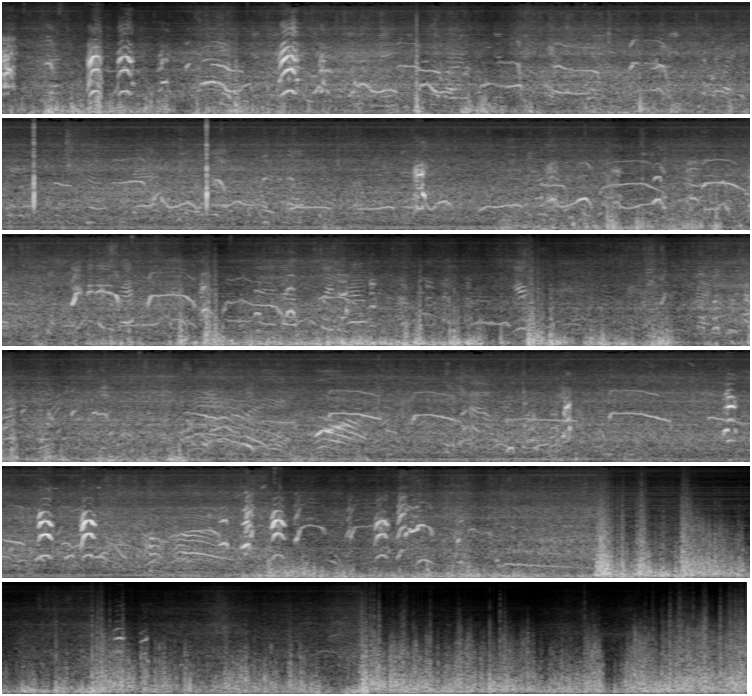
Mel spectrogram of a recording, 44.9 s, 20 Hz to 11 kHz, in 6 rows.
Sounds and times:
Whimper (dog): 0.9s - 7.3s, 8.0s - 15.0s, 15.7s - 18.8s, 25.6s - 30.9s, 31.9s - 35.6s
Yip: 32.1s - 34.2s.

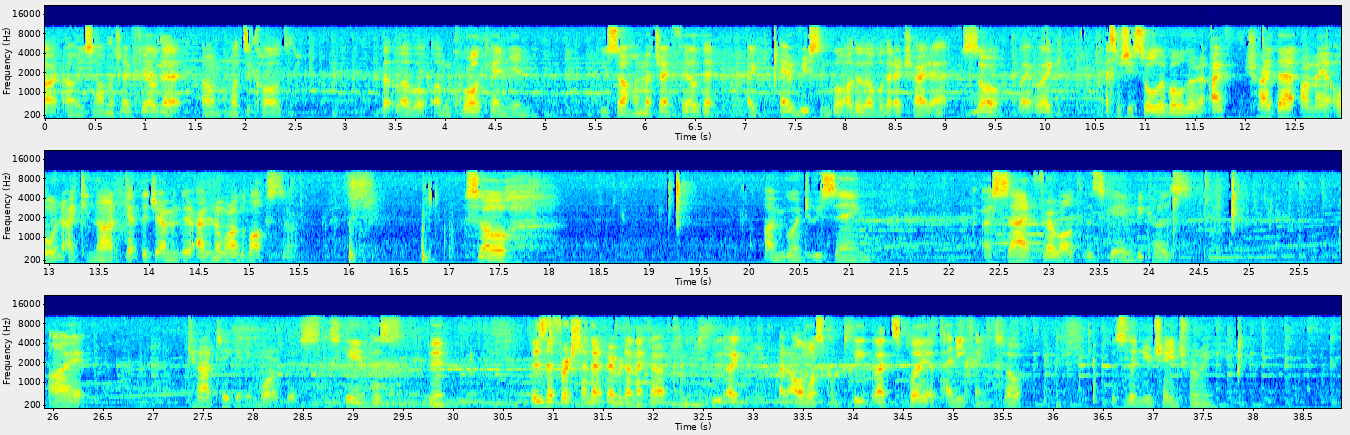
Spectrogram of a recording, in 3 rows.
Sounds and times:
Speech: 0.0s - 2.4s, 3.4s - 4.9s, 5.6s - 15.5s, 17.2s - 17.7s, 20.2s - 21.3s, 22.3s - 24.4s, 26.0s - 26.4s, 27.4s - 30.0s, 30.8s - 35.7s, 36.6s - 37.6s.

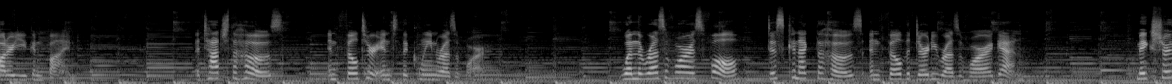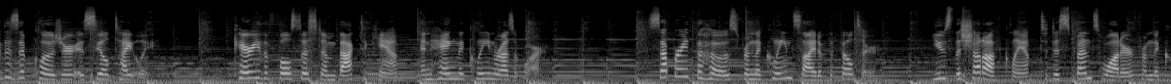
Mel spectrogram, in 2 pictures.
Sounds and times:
Speech: 0.0s - 0.8s, 2.0s - 4.9s, 6.2s - 10.2s, 11.4s - 13.3s, 14.1s - 17.2s, 18.2s - 23.4s
Music: 0.0s - 23.4s.

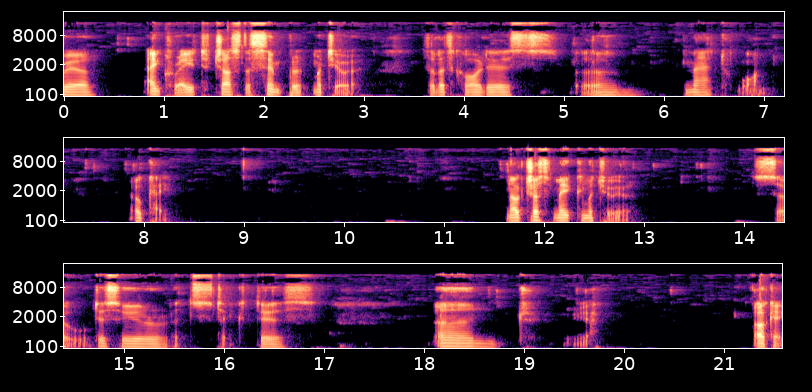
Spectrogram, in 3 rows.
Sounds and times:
Speech: 0.0s - 3.0s, 3.6s - 7.0s, 7.9s - 8.4s, 11.6s - 13.0s, 14.1s - 17.0s, 18.1s - 19.8s, 21.3s - 21.5s.

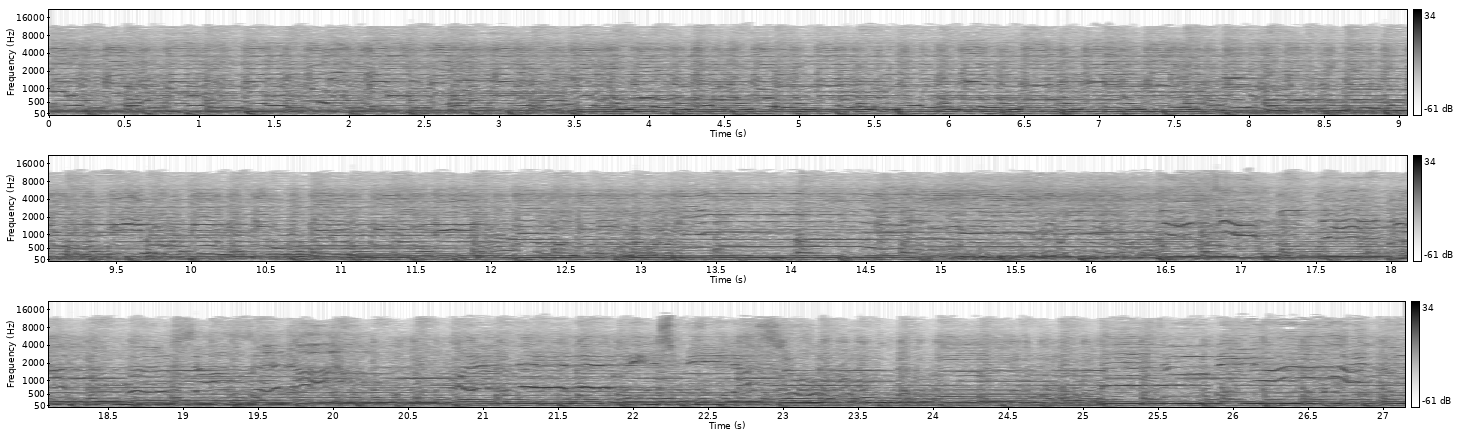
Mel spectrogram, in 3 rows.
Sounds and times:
Music: 0.0s - 27.1s.

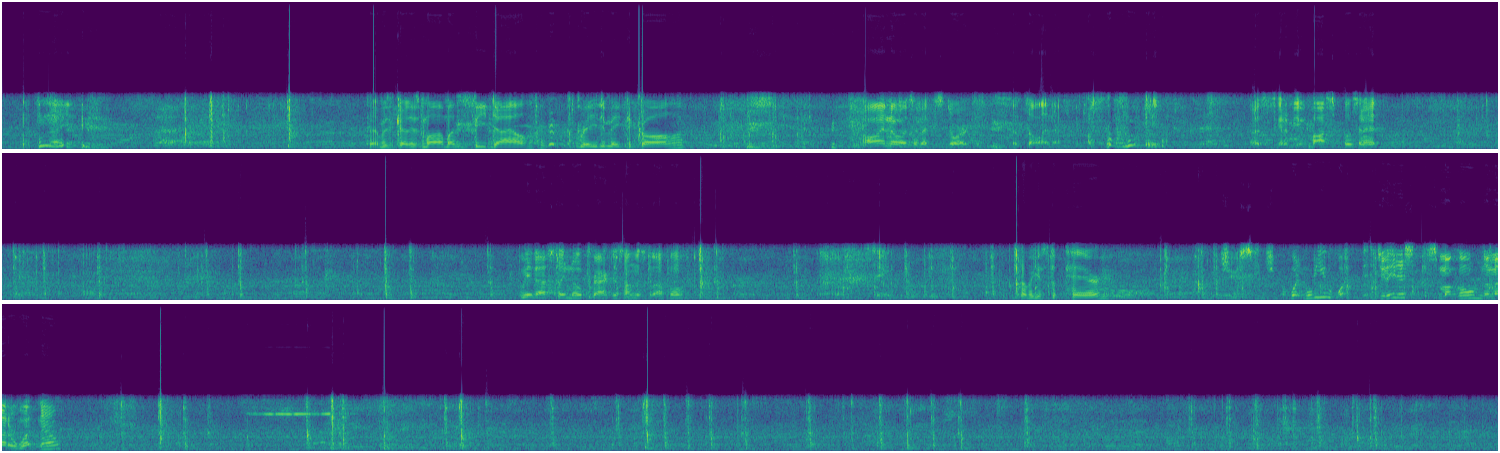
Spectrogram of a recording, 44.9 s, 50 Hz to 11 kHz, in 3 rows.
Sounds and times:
Inside, public space: 0.0s - 44.8s.

